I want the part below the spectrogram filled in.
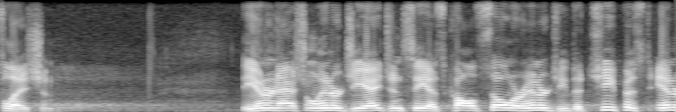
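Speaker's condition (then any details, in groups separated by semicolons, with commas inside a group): No condition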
